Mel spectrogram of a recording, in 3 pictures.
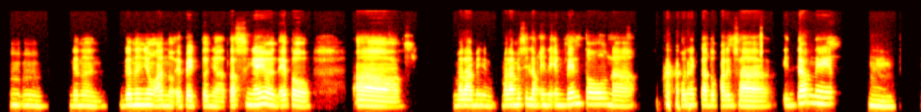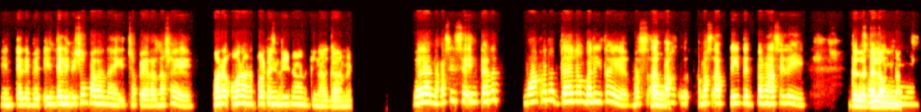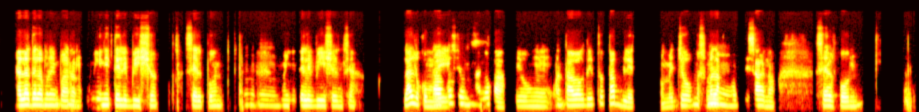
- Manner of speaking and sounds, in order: bird; laugh; other background noise; other noise
- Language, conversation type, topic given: Filipino, unstructured, Alin ang mas pipiliin mo: walang internet o walang telebisyon?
